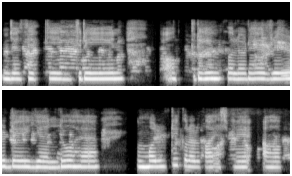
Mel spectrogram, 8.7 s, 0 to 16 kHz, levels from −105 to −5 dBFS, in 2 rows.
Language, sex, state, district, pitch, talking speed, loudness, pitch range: Hindi, female, Bihar, Araria, 230 Hz, 125 wpm, -14 LUFS, 225-230 Hz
